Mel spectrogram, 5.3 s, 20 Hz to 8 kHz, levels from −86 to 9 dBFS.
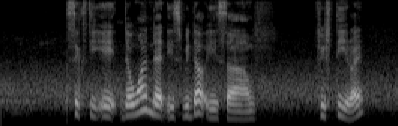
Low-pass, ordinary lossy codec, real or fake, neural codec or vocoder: none; none; real; none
